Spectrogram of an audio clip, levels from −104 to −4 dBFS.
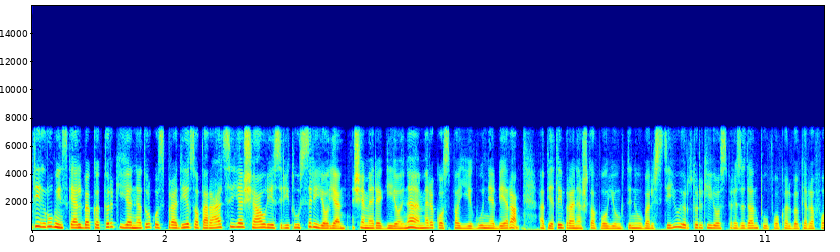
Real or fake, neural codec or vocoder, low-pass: fake; codec, 16 kHz, 0.8 kbps, ZipCodec; 7.2 kHz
